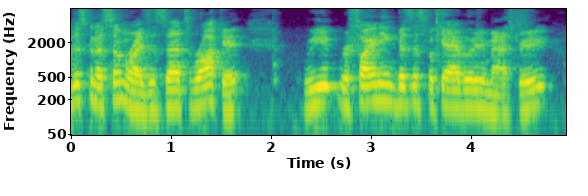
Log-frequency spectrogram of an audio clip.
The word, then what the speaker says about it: ROCK.IT: Tech stakeholders I I like that it is pronounced rocket as well because I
